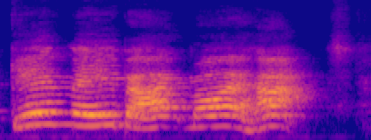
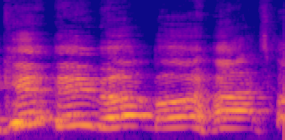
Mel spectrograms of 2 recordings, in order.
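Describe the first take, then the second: First: High, loud, slow demand; angry demand. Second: High, loud monkey squawk; mimicking monkeys. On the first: Hatter pointing both fingers at monkeys, angry demand. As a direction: shout it slowly at the thieves. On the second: Monkeys pointing back at the man, mocking mimicry. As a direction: parrot the demand as a monkey. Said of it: "they're copying me". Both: A narrator's reading.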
